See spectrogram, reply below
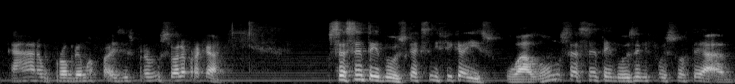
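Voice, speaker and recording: A man's voice: on the high side, quick pace, highs cut off, a little hiss or hum. Man teaching a recorded video lesson. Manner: explains step by step, voices student questions. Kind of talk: video lecture.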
